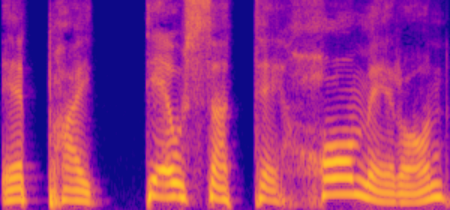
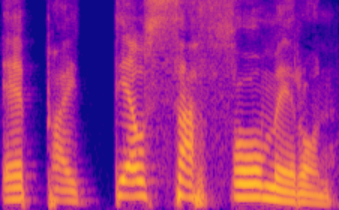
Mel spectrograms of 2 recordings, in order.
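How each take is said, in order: First: The final vowel is pronounced before the next word. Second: The vowel is dropped and the t is aspirated.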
